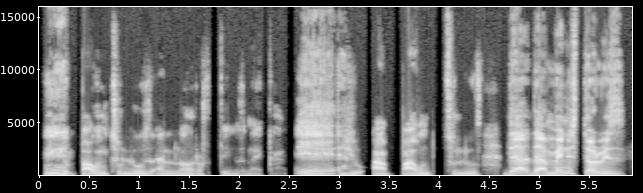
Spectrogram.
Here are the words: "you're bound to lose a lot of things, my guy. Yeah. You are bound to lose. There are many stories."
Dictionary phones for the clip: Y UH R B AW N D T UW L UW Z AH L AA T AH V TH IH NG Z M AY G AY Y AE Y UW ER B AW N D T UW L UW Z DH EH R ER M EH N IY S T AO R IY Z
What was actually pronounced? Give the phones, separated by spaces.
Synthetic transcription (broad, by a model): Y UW B AW N D T UW L UW Z AH L AA T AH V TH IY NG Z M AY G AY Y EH Y UW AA B AW N D T UW L UW Z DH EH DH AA M EH N IY S T AO R IY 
